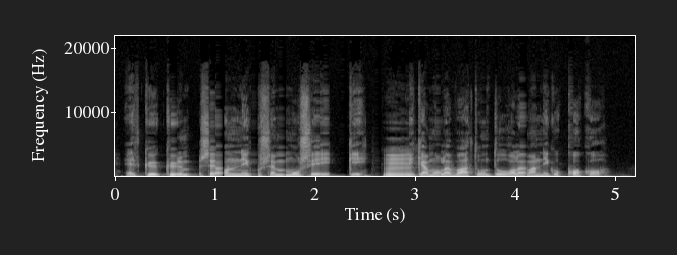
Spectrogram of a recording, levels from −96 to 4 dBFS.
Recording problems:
choppy; very; from 0.5 to 4.5 s; 17% of the speech affected

